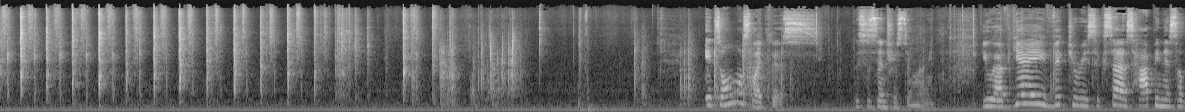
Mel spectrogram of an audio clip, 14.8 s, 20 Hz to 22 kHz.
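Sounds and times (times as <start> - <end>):
tarot cards being shuffled by hand: 0.0 - 6.3
low steady hum: 0.0 - 14.8
speech: 8.8 - 10.0, 10.7 - 14.8.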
